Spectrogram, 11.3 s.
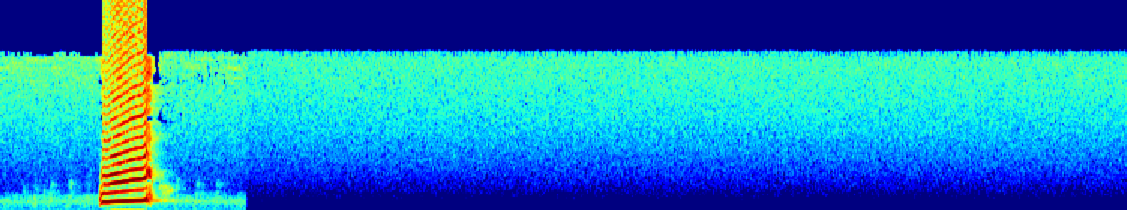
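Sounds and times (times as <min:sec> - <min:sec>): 
little owl territorial hooting: 0:01.0 - 0:01.8.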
